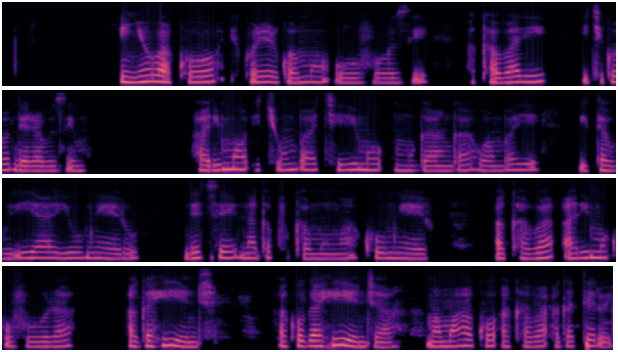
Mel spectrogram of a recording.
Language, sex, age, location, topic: Kinyarwanda, female, 25-35, Kigali, health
